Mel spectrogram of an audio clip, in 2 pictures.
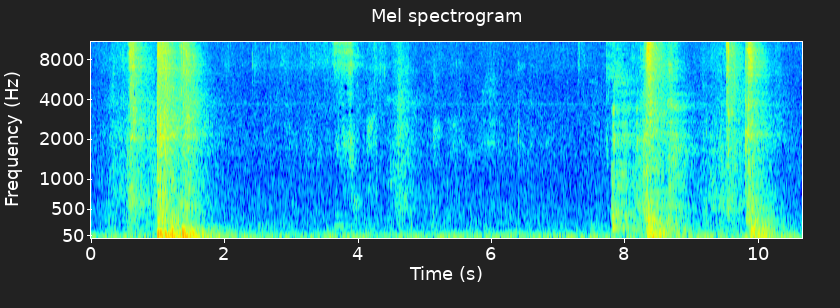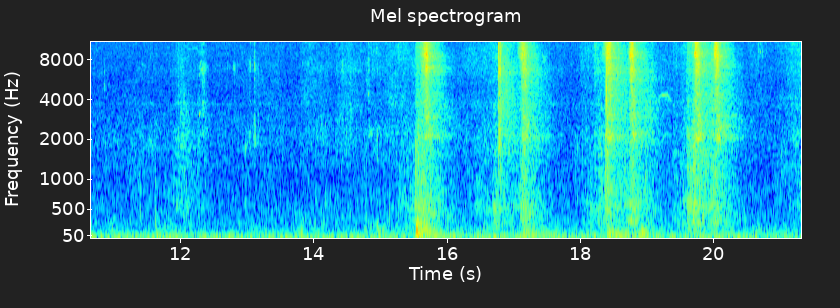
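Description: A young woman shouts sharply in a large echoing hall.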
